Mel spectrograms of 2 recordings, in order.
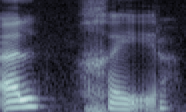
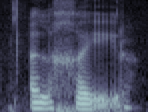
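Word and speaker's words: الخير: Doesn't use your tongue, so it's Qamari, it's a moon letter. Going to pronounce the Al regular. Al-Khair. Al-Khair.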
